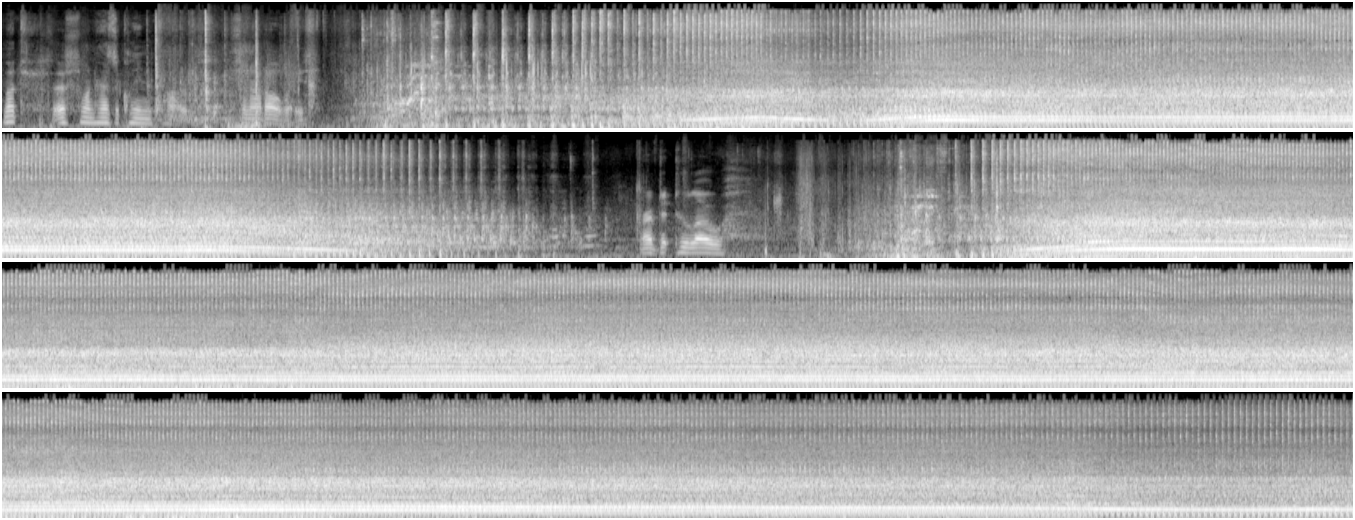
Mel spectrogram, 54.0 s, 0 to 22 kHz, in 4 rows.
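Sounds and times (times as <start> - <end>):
lawn mower engine running: 1.5 - 2.4, 3.5 - 19.8, 21.9 - 54.0.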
